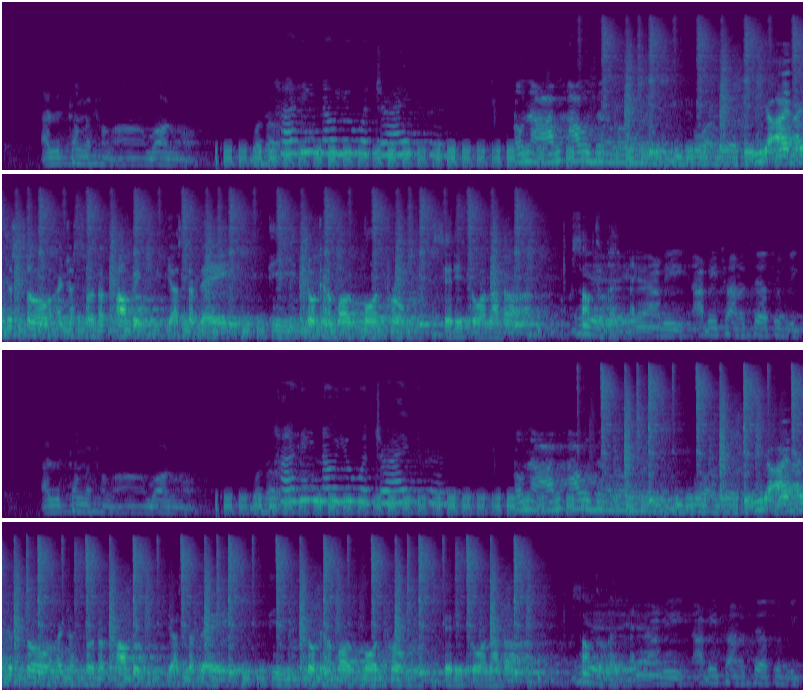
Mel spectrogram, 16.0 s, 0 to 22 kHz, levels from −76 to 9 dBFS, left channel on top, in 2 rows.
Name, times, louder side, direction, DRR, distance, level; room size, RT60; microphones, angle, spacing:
voice 1, 0.4-1.9 2.5-2.8 5.1-8.0 10.9-11.4 13.7-16.0, left 2 dB, 30° left, 3 dB, 1.0 m, -40 dB
sound 1, 2.1-12.1, left 1 dB, 80° left, 1.0 m, -39 dB
voice 2, 2.7-4.5 14.3-14.6, right 1 dB, 35° right, 6 dB, 1.7 m, -37 dB
sound 2, 5.7-13.4, right 2 dB, 80° right, 4.1 m, -37 dB
voice 3, 7.6-10.4 10.7-13.3 13.8-14.2, left 2 dB, 60° left, 4 dB, 2.3 m, -30 dB
26.0 x 18.0 x 8.9 m, 1.2 s
head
